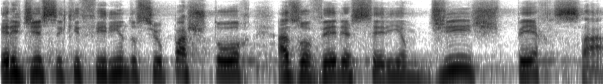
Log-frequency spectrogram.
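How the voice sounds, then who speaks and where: Speaking with a Rio de Janeiro accent, a man talks at a fairly slow pace. His pitch is high for a man, and his intonation is fairly even. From Rio de Janeiro, Brazil. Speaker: pastor. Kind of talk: sermon.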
